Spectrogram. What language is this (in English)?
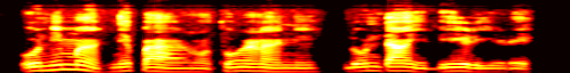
Yoruba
